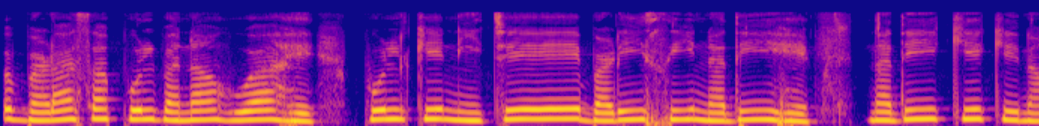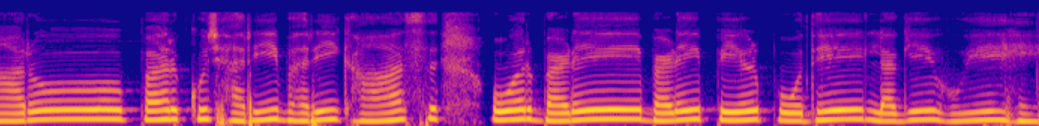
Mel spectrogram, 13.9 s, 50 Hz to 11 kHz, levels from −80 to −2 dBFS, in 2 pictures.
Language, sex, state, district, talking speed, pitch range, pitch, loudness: Hindi, female, Bihar, Saharsa, 120 wpm, 210-245 Hz, 230 Hz, -15 LUFS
